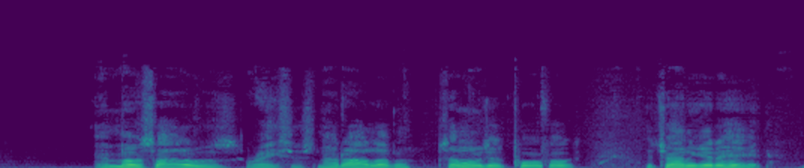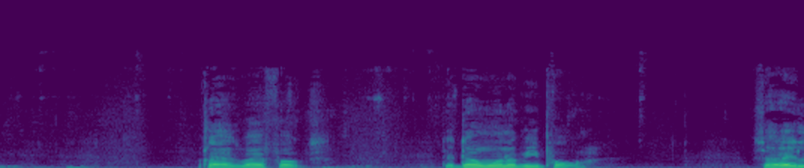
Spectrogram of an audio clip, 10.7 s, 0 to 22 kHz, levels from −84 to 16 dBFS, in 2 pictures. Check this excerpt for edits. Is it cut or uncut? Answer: cut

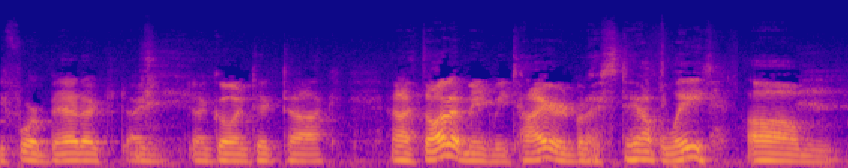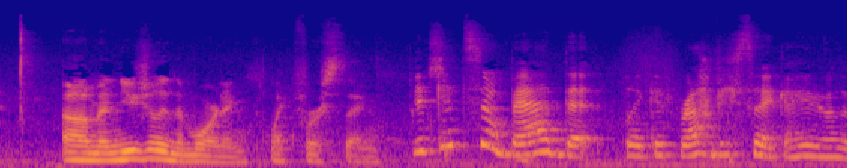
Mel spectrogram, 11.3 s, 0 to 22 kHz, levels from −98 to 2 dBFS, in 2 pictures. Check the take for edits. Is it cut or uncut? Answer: cut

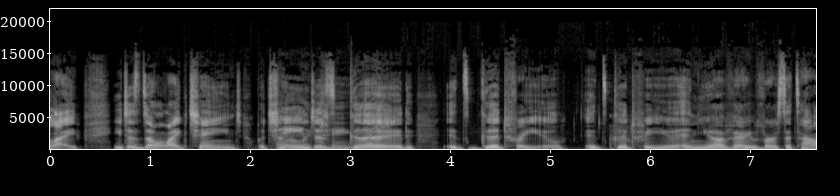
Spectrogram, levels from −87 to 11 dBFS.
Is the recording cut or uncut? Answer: cut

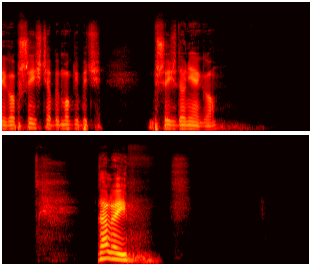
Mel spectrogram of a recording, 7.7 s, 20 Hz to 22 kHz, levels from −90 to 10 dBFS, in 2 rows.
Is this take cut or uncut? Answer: cut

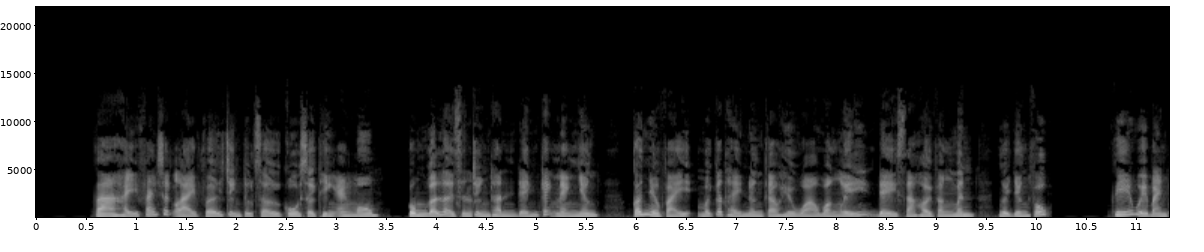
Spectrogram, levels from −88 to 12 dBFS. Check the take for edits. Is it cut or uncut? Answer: cut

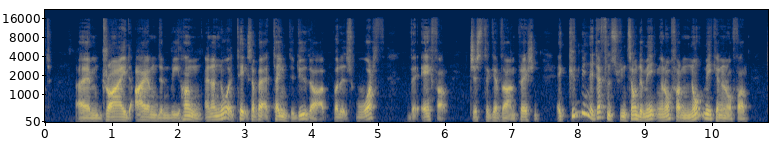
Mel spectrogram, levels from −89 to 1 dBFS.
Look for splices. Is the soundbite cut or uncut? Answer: uncut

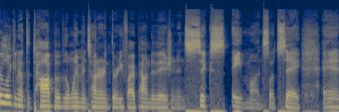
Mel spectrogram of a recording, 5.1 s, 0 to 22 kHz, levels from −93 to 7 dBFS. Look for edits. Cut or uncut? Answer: uncut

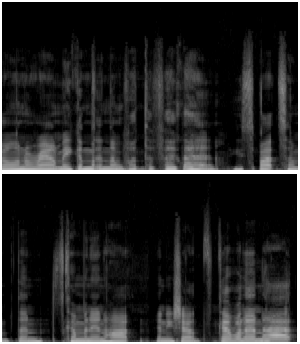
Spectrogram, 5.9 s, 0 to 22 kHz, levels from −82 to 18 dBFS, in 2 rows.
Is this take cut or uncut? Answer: cut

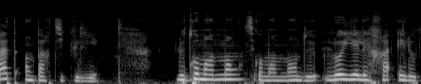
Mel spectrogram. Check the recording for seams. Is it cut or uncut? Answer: cut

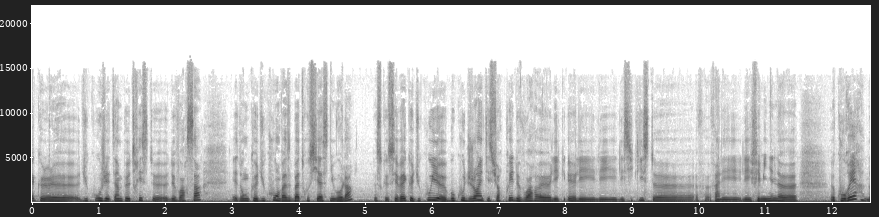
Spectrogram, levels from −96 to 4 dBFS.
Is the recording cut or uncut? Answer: uncut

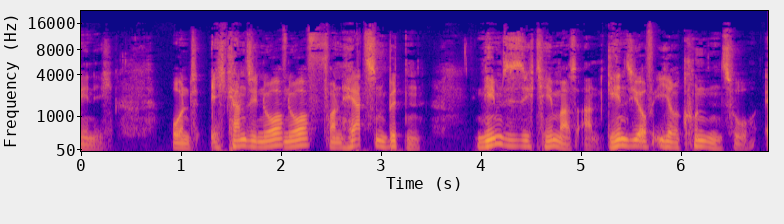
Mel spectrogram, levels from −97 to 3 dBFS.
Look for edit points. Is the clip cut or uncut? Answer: cut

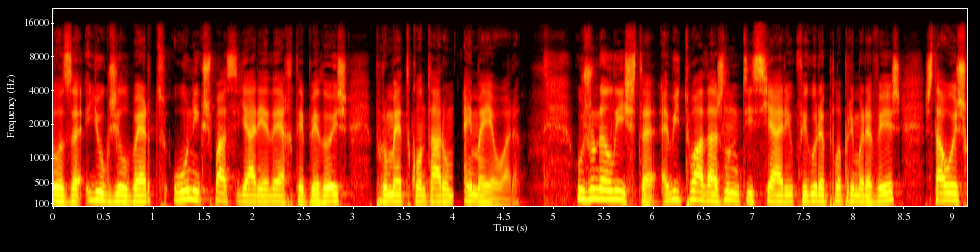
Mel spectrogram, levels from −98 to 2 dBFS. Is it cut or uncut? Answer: cut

